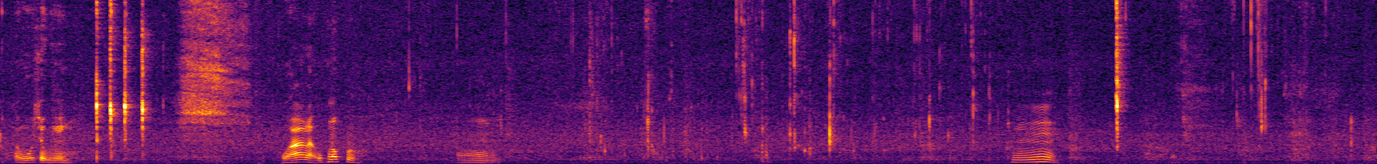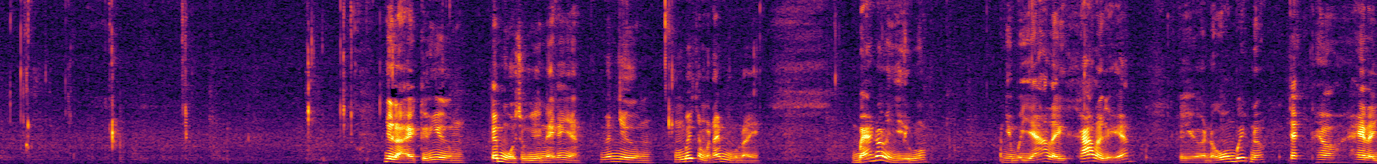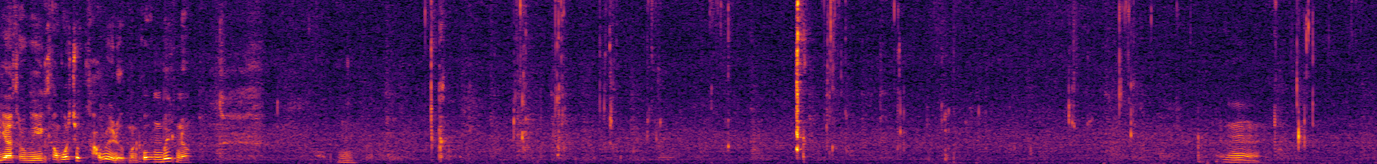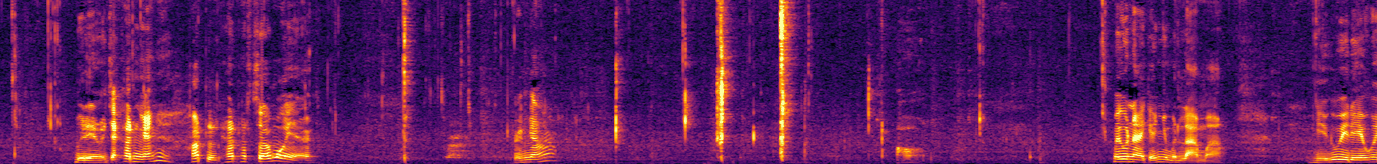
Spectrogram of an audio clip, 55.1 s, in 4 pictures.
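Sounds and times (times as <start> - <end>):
faint steady hum: 0.0 - 55.0
lip-smack clicks: 0.9 - 1.7, 31.8 - 32.1, 44.6 - 46.4, 47.4 - 50.3
wet chewing: 5.8 - 10.1, 11.1 - 15.8, 16.8 - 17.6, 31.8 - 37.5, 38.2 - 40.8, 41.4 - 42.0, 44.4 - 46.4, 47.0 - 50.3, 51.0 - 52.4.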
